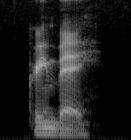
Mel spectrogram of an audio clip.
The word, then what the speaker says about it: Green Bay: It's more of an emphasis on the Bay. – Green Bay. – Green Bay.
